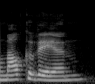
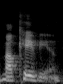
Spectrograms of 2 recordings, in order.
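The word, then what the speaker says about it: Malkavian: Um, in addition to that, um, Fabian, Amala, Al Malcavan, Malcavian, Malcavian, that's how you pronounce it.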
